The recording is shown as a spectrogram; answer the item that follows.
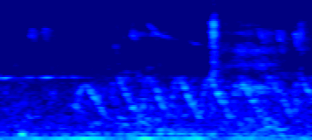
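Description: A distant siren wailing: its tone rises and holds, then sweeps down and up. Under it runs a steady low hum, with a few short bird chirps.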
